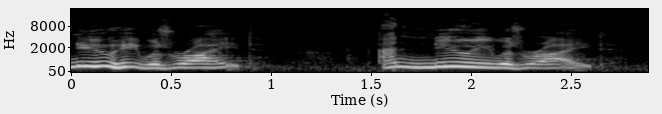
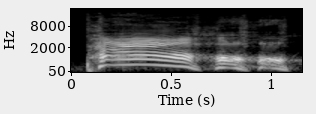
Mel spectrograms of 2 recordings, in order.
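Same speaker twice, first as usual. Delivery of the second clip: loud, higher "pow"; imitated balloon pop; 7 semitones higher, 6 dB louder than usual. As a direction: burst out with a sudden popping noise.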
